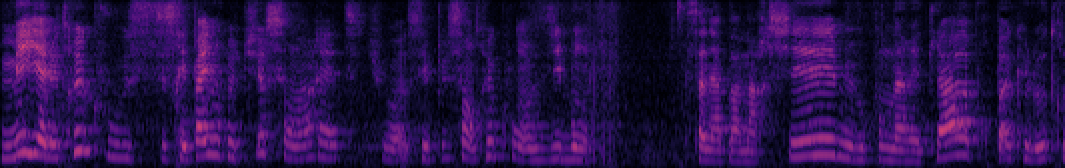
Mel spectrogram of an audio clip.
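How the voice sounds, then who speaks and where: A woman talks at a moderate pace with a high pitch and ordinary pitch variation. Noticeable background noise sits behind her voice. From northern France, Lille. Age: 20s. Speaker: content moderator. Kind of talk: casual chat.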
